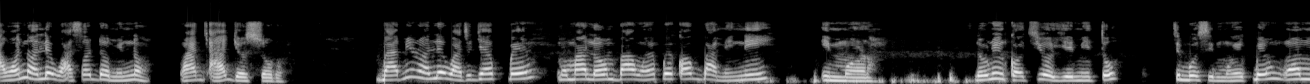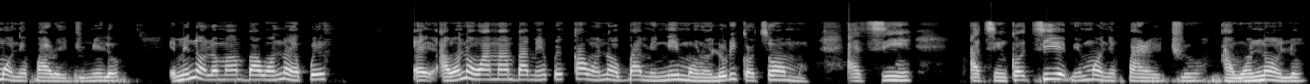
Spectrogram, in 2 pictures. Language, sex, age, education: Yoruba, female, 30-45, tertiary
